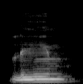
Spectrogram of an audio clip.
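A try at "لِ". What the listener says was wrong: No, not leem, but just li.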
